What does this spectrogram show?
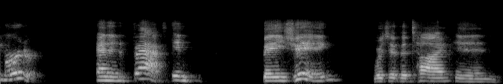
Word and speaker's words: Beijing: days in Pay King because of the British bastardization and mispronunciation of Beijing when I was in school I didn't learn Beijing which is closer to the actual pronunciation still not quite correct but I learned ping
